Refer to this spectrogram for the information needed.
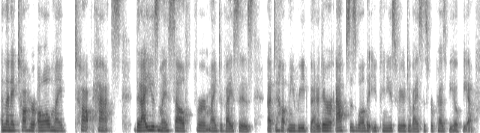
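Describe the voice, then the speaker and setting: Monotone, flat intonation comes through against a quiet background. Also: woman, fairly low pitch for a woman. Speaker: ophthalmologist presenting a webinar. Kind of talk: webinar presentation. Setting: online webinar. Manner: fast; halting with fillers.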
